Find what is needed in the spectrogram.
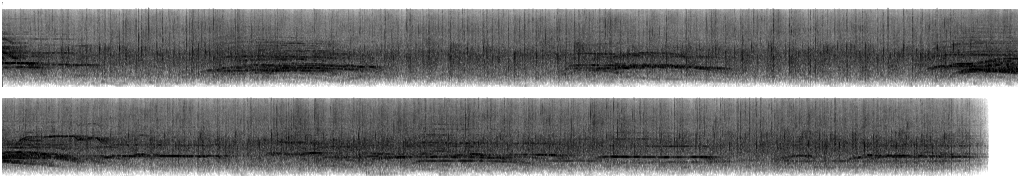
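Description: Audience applauding steadily, with voices calling out and whooping over the clapping. The sound cuts off abruptly at the end.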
